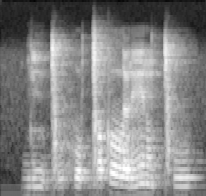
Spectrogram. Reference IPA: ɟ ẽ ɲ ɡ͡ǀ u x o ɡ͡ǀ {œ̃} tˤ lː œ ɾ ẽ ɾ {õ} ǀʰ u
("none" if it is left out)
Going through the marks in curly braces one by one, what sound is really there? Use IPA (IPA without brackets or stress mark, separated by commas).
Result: œ, õ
